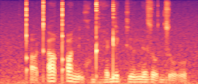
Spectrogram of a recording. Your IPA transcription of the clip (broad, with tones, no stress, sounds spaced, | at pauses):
qʼ a̰˩˧ kʼ a˥˩ qʼ o˥˩ n ḭ˩ xʷ ɖʱ ɛ˩˥ ɖ e˦ kʲ o˩˧ n ɘ˩˧ z o̰˩˧ d͡z o̰˩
